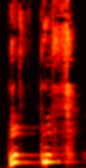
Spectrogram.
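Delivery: high, loud yappy woofs; squeaky puppy woof-woof; puppy bark. Acted. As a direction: bark like a happy little puppy. Puppy barks in the story.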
